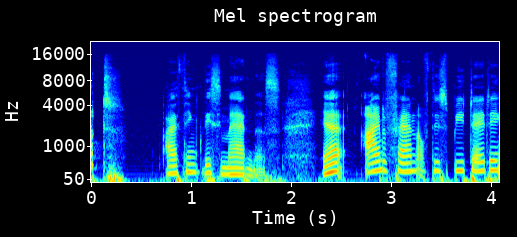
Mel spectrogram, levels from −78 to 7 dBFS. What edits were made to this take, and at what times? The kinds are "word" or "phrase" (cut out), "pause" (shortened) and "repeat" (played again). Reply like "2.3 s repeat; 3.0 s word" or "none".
1.3 s word; 2.9 s word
